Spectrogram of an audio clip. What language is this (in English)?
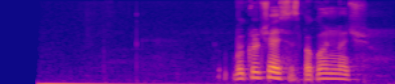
Russian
